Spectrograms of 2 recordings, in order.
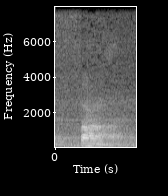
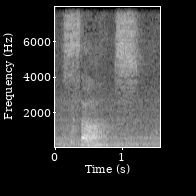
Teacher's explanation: sometimes the [ ɪ ] bit of the [ aɪ ] isn’t heard. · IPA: ˈfaə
